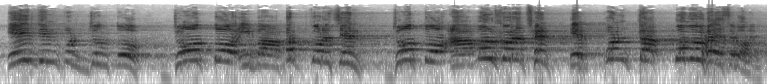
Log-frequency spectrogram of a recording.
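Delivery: high, slow, hammered-out demand; shouted preaching challenge. Acted. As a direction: stretch and punch each key word at full force. Preacher voices a challenge, full force.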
